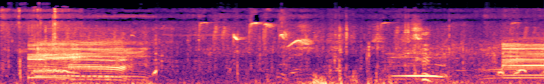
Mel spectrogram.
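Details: Tame cattle crossing a river bridge with their herder on a morning trek to feeding grounds near a village; one sustained moo opens, a quieter stretch with scattered small sounds follows, and another moo begins at the end.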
